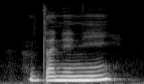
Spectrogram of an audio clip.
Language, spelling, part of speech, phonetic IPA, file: Czech, zdanění, noun, [ˈzdaɲɛɲiː], Cs-zdanění.ogg
- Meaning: 1. verbal noun of zdanit 2. taxation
